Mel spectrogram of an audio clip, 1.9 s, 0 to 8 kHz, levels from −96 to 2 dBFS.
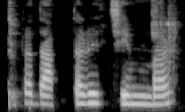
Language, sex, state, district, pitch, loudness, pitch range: Bengali, female, West Bengal, North 24 Parganas, 235 Hz, -23 LUFS, 225-250 Hz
